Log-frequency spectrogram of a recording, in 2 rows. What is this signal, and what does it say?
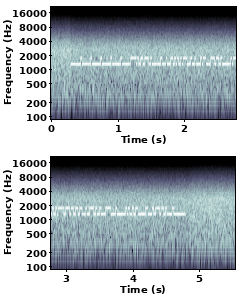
RTTY (50 baud, 450 Hz shift), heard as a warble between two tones, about 1550 Hz centre, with radio static. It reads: QRZ? DE LA9FVC K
